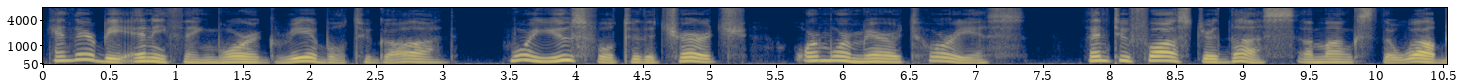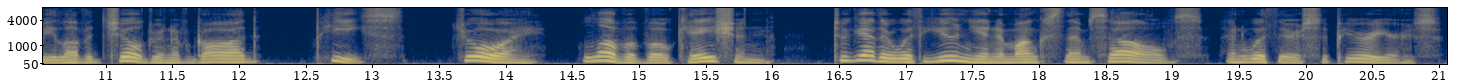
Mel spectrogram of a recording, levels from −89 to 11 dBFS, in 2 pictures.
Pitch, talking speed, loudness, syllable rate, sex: 160 Hz, 115 wpm, -17 LUFS, 3.7 syllables/s, male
